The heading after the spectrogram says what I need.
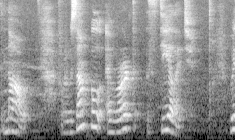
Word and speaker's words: сделать: For example, a word сделать. We spell сделать, but we pronounce, the most often we pronounce сделать. Сделать not с, but з.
